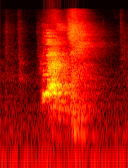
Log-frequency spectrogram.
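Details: Streamer gives a single sharp, explosive sneeze with a quick intake and a loud hissing burst, over faint background noise.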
